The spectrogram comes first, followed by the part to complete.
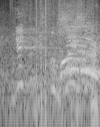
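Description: Dull impact thuds of gloved Muay Thai strikes landing at close range, the clearest about a second in, with a man's voice over them.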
